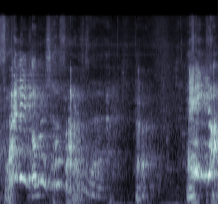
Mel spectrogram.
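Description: A voice giving about four short, loud calls in quick succession.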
